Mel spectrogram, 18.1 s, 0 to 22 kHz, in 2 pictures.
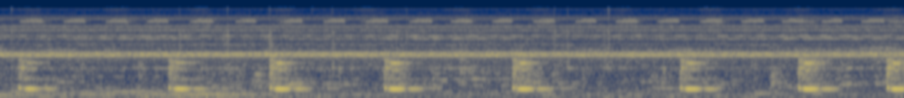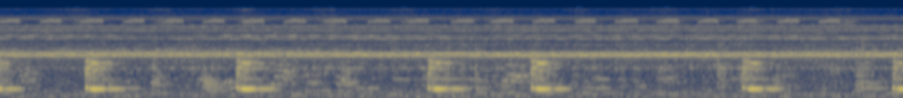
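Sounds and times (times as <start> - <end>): frog calling: 0.0 - 18.0
high-pitched insect chorus: 0.0 - 18.0
pulsing insect call: 0.0 - 18.0.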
